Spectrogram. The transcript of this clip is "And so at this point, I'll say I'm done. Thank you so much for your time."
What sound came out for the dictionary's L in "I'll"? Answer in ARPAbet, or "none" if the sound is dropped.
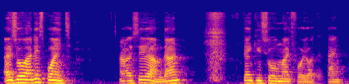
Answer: W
